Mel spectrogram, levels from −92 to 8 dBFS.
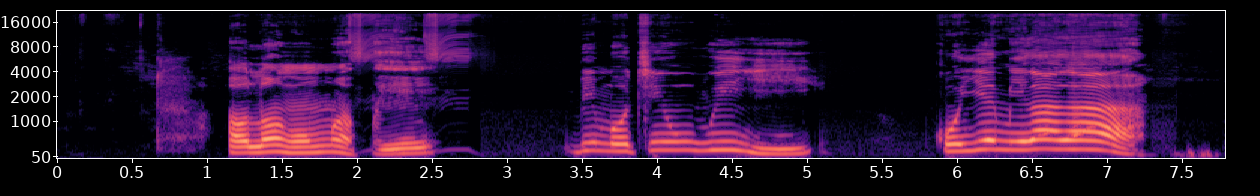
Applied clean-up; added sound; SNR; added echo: none; none; none; none.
